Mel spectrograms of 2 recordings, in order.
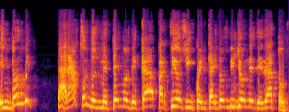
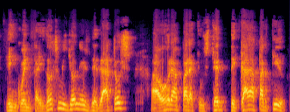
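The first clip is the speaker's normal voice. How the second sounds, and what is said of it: Put-on Spanish (Spain) accent. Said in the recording (Spanish): “además viene con acento español”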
